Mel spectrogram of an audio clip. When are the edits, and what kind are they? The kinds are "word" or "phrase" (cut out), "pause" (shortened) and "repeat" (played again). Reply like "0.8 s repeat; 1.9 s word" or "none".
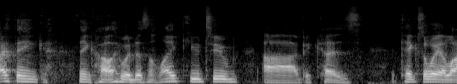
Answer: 2.5 s pause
